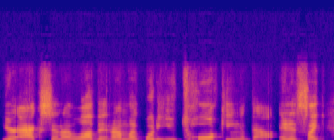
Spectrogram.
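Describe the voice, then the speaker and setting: A man's voice: mid-range voice, big pitch swings, quick pace, no room sound, clean studio sound. A man with a Maryland accent from near Baltimore, hosting a casual chat in a rambling, enthusiastic way. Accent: Maryland, Baltimore area. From Ocean City, Maryland, USA. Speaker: podcast host, interviewer.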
